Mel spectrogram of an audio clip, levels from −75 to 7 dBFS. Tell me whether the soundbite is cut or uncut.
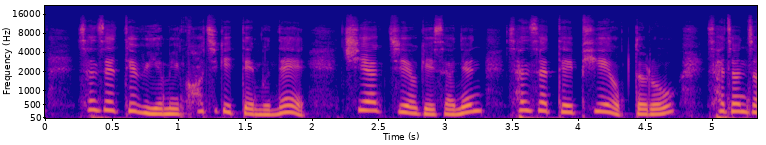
uncut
